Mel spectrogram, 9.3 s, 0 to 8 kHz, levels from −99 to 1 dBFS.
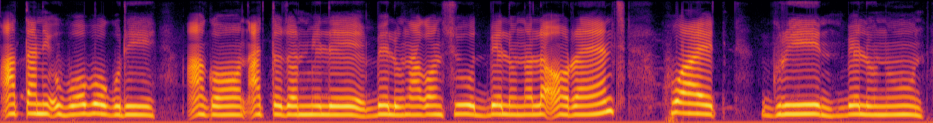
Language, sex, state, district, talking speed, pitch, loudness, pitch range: Chakma, female, Tripura, West Tripura, 95 wpm, 210 Hz, -12 LUFS, 205-220 Hz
